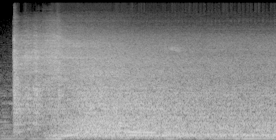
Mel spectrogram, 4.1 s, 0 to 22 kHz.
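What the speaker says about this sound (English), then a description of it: "So we'll start the car right now and we'll see if everything works." An R32 Nissan Skyline GTS-T engine cranks and catches abruptly after a fuel pressure regulator install, then settles into a loud, steady idle close by with a constant rumble.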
